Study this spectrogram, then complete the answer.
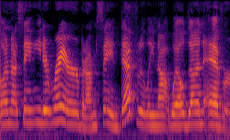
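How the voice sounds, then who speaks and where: A woman speaks with a bright, sharp, animated tone at a fairly high pitch, using ordinary pitch variation. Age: 40s. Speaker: bariatric surgery vlogger. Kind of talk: livestream chat reading viewer comments. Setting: live stream.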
